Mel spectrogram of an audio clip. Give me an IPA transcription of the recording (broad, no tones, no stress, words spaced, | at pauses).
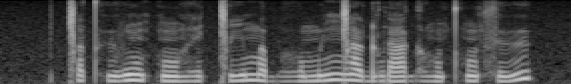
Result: ǀɐt̪ʰɨvũ kõ ɦeǀi mɐbʱomɨ ŋ͡ǀaɖuɾa ɡʱõt̪ʰõsɨ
